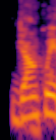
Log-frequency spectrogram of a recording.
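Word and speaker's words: Zhong Kui: Jonqui Jongqui, that's how you you pronounce it.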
